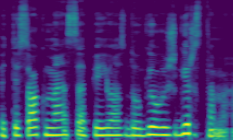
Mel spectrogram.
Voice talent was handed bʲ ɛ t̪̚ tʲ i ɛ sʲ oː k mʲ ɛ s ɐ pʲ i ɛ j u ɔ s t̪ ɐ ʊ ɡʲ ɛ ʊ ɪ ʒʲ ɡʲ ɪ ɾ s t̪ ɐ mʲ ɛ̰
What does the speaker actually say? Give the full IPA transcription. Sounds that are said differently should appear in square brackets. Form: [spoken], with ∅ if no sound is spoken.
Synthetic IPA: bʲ ɛ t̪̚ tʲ i ɛ sʲ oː k mʲ ɛ s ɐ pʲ i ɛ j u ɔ s [d̪] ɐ ʊ ɡʲ ɛ ʊ ɪ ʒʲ ɡʲ ɪ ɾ s t̪ ɐ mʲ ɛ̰

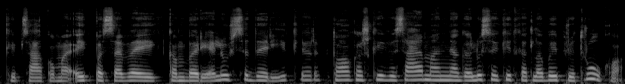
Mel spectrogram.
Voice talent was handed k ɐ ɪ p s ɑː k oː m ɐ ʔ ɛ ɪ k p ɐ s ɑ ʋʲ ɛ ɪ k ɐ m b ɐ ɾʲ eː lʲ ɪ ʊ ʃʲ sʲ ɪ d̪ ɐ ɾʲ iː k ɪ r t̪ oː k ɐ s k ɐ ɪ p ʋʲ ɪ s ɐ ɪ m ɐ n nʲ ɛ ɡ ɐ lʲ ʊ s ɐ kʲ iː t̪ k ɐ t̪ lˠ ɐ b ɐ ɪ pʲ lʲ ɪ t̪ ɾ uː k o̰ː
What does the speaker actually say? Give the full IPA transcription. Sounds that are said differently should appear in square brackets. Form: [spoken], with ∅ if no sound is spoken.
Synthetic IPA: k ɐ ɪ p s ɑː k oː m ɐ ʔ ɛ ɪ k p ɐ s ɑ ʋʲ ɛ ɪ k ɐ m b ɐ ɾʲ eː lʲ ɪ ʊ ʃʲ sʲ ɪ d̪ ɐ ɾʲ iː k ɪ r t̪ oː k ɐ [ʃ] k ɐ ɪ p ʋʲ ɪ s ɐ ɪ m ɐ n nʲ ɛ ɡ ɐ lʲ ʊ s ɐ kʲ iː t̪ k ɐ t̪ lˠ ɐ b ɐ ɪ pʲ [ɾʲ] ɪ t̪ ɾ uː k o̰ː

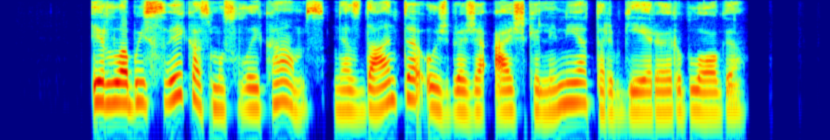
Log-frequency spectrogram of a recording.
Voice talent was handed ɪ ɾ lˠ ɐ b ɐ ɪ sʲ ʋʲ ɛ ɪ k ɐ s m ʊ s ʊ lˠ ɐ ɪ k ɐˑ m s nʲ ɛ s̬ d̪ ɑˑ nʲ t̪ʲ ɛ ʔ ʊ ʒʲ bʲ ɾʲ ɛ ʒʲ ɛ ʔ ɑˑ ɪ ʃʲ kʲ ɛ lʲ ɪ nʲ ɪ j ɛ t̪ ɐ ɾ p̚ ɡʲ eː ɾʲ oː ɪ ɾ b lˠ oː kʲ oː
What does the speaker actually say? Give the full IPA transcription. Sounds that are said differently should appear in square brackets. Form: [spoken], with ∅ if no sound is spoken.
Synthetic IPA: ɪ ɾ lˠ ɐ b ɐ ɪ sʲ ʋʲ ɛ ɪ k ɐ s m ʊ s ʊ lˠ ɐ ɪ k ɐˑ m s nʲ ɛ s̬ d̪ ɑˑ nʲ t̪ʲ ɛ ʔ ʊ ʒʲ bʲ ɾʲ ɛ ʒʲ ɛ ʔ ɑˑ ɪ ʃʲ kʲ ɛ lʲ ɪ nʲ ɪ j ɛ t̪ ɐ ɾ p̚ ɡʲ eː ɾʲ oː ɪ ɾ b lˠ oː [ɡʲ] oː

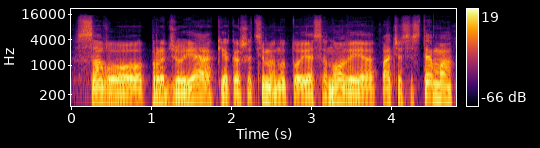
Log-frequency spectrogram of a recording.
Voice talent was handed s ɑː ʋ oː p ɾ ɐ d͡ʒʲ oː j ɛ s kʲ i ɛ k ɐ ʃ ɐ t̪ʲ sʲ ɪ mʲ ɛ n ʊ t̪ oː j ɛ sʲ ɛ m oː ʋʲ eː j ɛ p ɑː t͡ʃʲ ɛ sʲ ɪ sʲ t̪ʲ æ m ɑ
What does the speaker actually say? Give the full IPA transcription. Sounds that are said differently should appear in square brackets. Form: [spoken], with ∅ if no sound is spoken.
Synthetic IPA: s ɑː ʋ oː p ɾ ɐ d͡ʒʲ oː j ɛ [∅] kʲ i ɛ k ɐ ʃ ɐ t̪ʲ sʲ ɪ mʲ ɛ n ʊ t̪ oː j ɛ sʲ ɛ [n] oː ʋʲ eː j ɛ p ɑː t͡ʃʲ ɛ sʲ ɪ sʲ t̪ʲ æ m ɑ

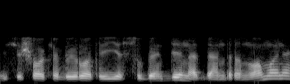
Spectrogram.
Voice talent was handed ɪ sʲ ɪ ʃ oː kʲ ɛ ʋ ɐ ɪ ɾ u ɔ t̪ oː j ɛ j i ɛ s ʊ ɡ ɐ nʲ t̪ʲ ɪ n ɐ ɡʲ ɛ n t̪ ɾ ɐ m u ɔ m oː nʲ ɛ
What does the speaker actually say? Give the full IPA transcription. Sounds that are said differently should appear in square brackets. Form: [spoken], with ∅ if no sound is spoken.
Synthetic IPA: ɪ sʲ ɪ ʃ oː kʲ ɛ ʋ ɐ ɪ ɾ u ɔ t̪ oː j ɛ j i ɛ s ʊ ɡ ɐ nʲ [d̪ʲ] ɪ n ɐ [bʲ] ɛ n [d̪] ɾ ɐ [n] u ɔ m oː nʲ ɛ

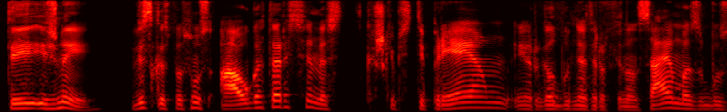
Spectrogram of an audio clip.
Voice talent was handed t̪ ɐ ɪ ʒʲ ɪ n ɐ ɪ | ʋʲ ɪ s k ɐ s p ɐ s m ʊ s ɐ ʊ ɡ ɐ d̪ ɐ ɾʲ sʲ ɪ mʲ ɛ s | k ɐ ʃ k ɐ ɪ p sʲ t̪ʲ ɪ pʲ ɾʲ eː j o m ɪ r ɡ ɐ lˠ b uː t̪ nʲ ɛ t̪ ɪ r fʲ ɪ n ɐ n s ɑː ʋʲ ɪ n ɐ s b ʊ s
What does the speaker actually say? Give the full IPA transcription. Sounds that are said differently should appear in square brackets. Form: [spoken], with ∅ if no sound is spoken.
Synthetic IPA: t̪ ɐ ɪ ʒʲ ɪ n ɐ ɪ | ʋʲ ɪ s k ɐ s p ɐ s m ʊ s ɐ ʊ ɡ ɐ [t̪] ɐ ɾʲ sʲ ɪ mʲ ɛ s | k ɐ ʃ k ɐ ɪ p sʲ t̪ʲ ɪ pʲ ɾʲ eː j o m ɪ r ɡ ɐ lˠ b uː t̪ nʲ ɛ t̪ ɪ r fʲ ɪ n ɐ n s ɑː ʋʲ ɪ [m] ɐ s b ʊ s

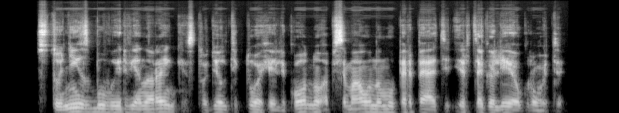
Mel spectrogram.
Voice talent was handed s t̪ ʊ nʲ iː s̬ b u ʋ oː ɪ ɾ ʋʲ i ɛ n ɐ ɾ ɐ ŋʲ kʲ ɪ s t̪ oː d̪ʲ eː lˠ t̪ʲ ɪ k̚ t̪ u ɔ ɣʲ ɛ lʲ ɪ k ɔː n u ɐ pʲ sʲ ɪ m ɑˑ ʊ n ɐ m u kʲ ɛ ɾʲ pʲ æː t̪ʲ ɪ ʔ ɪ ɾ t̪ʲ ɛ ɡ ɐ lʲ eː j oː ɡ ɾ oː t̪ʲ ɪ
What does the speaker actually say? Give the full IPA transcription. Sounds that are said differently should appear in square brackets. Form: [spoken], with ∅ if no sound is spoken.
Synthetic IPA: s t̪ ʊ nʲ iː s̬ b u ʋ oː ɪ ɾ ʋʲ i ɛ n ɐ ɾ ɐ ŋʲ kʲ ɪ s t̪ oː d̪ʲ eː lˠ t̪ʲ ɪ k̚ t̪ u ɔ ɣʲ ɛ lʲ ɪ k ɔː n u ɐ pʲ sʲ ɪ m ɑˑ ʊ n ɐ m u [pʲ] ɛ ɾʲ pʲ æː t̪ʲ ɪ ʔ ɪ ɾ t̪ʲ ɛ ɡ ɐ lʲ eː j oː ɡ ɾ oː t̪ʲ ɪ

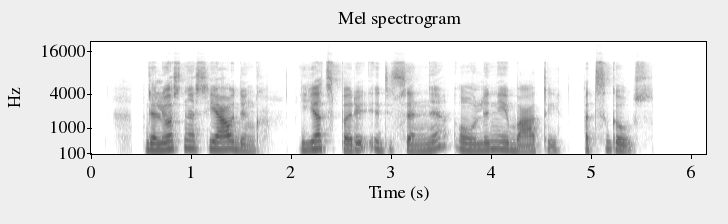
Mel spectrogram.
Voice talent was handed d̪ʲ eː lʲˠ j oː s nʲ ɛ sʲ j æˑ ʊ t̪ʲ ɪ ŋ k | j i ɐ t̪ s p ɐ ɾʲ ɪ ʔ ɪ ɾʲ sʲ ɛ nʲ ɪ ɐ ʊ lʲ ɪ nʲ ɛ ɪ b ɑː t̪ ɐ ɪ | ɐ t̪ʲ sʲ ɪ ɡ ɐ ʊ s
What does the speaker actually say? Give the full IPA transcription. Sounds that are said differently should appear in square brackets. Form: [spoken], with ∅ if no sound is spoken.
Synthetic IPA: d̪ʲ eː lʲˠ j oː s nʲ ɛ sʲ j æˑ ʊ [d̪ʲ] ɪ ŋ k | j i ɐ t̪ s p ɐ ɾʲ ɪ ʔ ɪ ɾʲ sʲ ɛ nʲ ɪ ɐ ʊ lʲ ɪ nʲ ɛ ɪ b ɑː t̪ ɐ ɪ | ɐ t̪ʲ sʲ ɪ ɡ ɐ ʊ s

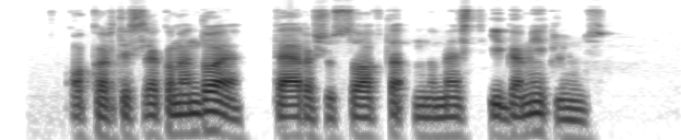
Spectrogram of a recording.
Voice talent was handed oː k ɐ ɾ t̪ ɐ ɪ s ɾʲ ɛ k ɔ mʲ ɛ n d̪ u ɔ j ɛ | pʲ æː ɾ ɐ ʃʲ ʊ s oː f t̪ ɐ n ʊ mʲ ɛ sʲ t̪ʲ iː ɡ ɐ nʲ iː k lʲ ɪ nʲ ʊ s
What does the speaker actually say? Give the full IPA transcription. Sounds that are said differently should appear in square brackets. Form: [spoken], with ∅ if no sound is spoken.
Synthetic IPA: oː k ɐ ɾ t̪ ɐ ɪ s ɾʲ ɛ k ɔ mʲ ɛ n d̪ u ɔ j ɛ | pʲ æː ɾ ɐ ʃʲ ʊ s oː f t̪ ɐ n ʊ mʲ ɛ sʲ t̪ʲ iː ɡ ɐ [mʲ] iː k lʲ ɪ nʲ ʊ s

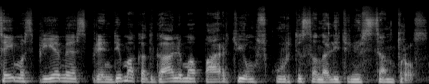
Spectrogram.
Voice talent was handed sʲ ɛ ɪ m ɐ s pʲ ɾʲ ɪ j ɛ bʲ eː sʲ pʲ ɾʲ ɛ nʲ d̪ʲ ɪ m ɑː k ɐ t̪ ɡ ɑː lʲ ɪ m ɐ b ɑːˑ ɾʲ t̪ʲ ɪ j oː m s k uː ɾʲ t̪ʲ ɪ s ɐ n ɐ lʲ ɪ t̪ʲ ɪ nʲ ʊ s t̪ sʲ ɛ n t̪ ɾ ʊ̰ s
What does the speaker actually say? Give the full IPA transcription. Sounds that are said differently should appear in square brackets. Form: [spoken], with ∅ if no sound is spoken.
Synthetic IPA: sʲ ɛ ɪ m ɐ s pʲ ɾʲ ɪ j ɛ [mʲ] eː sʲ pʲ ɾʲ ɛ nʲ d̪ʲ ɪ m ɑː k ɐ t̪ ɡ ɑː lʲ ɪ m ɐ [p] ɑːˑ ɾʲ t̪ʲ ɪ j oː m s k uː ɾʲ t̪ʲ ɪ s ɐ n ɐ lʲ ɪ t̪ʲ ɪ nʲ ʊ s t̪ sʲ ɛ n t̪ ɾ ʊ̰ s

